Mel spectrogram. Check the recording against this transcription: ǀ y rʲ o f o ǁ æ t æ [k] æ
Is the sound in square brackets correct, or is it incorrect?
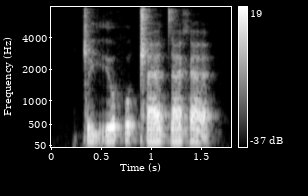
incorrect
